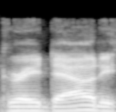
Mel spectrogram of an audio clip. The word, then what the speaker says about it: Gray Dawdy: All right, Gay Dowy, thanks for coming, man. Yeah, thanks. You actually pronounced my name correctly, too, which is cool.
